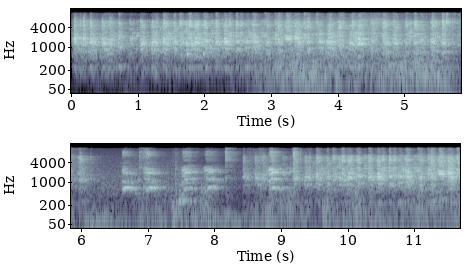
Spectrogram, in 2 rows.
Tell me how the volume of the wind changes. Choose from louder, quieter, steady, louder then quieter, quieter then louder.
quieter.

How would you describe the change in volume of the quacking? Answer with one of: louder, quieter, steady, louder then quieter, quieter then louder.
quieter then louder.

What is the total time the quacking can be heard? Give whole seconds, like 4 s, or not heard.
9 s.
